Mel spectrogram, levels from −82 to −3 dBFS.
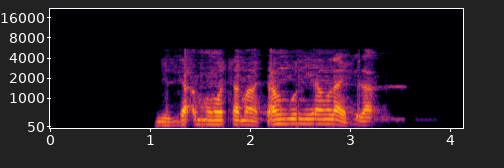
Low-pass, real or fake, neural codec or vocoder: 5.4 kHz; fake; codec, 16 kHz in and 24 kHz out, 2.2 kbps, FireRedTTS-2 codec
